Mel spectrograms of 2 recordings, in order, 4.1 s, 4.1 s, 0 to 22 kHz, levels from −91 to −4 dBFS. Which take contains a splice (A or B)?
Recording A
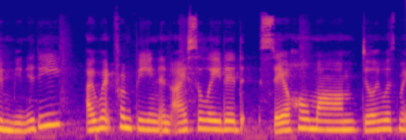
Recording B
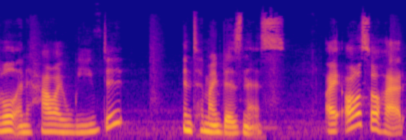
B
